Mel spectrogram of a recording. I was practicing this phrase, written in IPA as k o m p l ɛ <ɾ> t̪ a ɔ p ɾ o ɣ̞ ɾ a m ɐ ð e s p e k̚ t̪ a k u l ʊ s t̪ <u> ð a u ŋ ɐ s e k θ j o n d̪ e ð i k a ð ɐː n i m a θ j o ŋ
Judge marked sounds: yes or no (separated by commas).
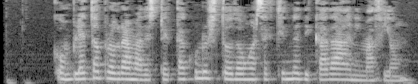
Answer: no, no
